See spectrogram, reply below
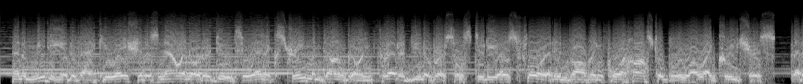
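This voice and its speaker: A synthetic male announcer reading scripted emergency alerts and weather reports in a formal, impersonal, measured way. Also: lowish voice. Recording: dull lo-fi radio-style broadcast audio.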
